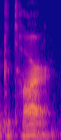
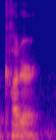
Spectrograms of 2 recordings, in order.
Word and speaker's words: Qatar: happen all right so it's going to be in qatar or cutter people pronounce it differently anyone have any thoughts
